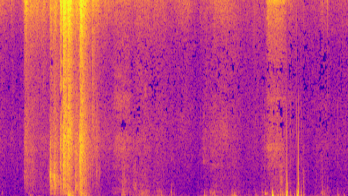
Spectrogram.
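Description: Hands fumble and knock against the phone close by.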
